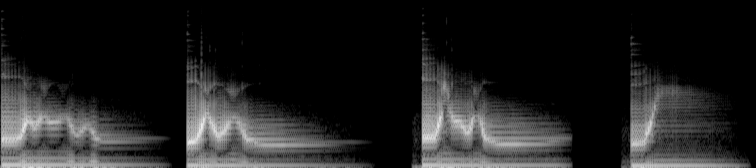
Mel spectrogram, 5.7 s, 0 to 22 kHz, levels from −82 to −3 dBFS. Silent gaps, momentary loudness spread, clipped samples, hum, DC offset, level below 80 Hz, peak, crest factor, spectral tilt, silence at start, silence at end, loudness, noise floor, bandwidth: 1.30-1.40 s, 2.84-3.08 s, 4.31-4.64 s; 20 LU; under 0.1%; none; under 0.1%; -32 dBFS; 0 dBFS; 22 dB; -7.5 dB/octave; 0 s; 0.15 s; -22 LUFS; -47 dBFS; 8.6 kHz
